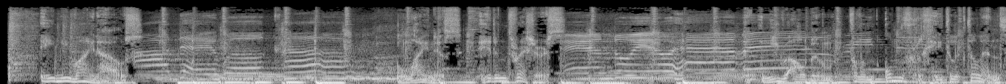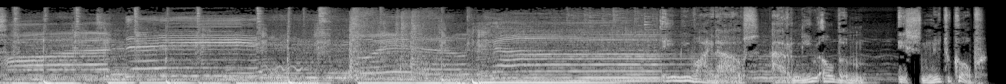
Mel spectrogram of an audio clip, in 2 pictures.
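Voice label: flemish male commercial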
